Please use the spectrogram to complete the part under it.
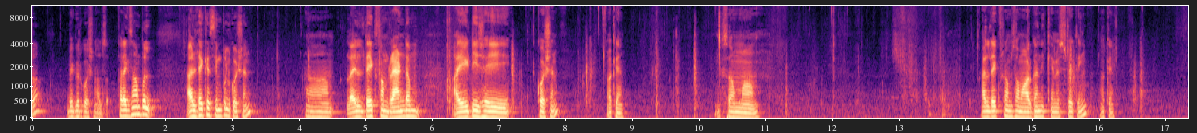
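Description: A man speaks calmly and close to a microphone, in short bursts.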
